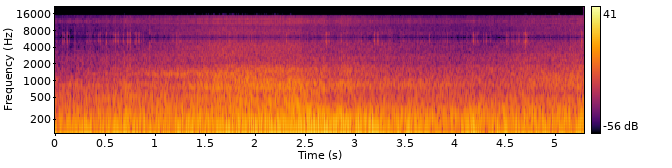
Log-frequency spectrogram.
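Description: A car drives past close by with a rising and fading whoosh.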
